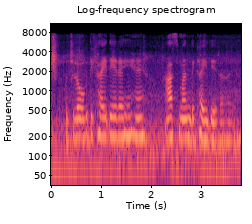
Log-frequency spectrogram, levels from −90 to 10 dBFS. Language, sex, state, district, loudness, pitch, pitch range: Hindi, female, Chhattisgarh, Bilaspur, -18 LUFS, 185 Hz, 175-195 Hz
